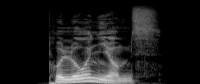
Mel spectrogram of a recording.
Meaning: genitive singular of Polonium
- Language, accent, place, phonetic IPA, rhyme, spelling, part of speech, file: German, Germany, Berlin, [poˈloːni̯ʊms], -oːni̯ʊms, Poloniums, noun, De-Poloniums.ogg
